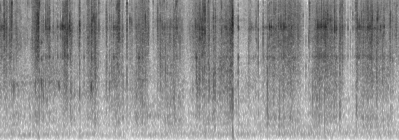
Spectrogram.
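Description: A segmented wooden crocodile wiggle toy is held by the head and wiggled with the fingertips on a tile floor. Its wooden segments clack rapidly in dense, dry bursts of bright, crinkly-sounding clicks. One sharper crack stands out near the middle, and there is almost no low end or ring.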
